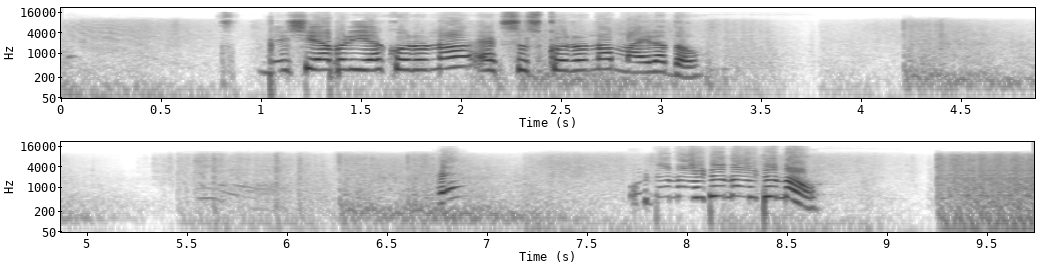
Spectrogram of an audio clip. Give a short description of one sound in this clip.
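A young woman talks with animation close to a headset microphone.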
